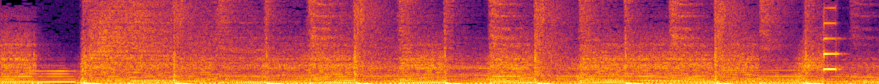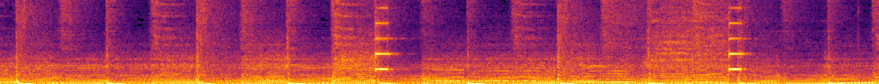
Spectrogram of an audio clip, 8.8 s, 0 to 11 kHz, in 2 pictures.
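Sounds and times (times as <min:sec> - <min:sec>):
loud rhythmic music with a steady bass beat: 0:00.2 - 0:08.7
checkout barcode scanner beeping at cash register: 0:04.1 - 0:04.3, 0:06.3 - 0:06.5, 0:08.0 - 0:08.2.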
